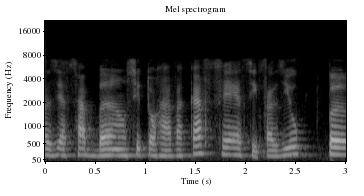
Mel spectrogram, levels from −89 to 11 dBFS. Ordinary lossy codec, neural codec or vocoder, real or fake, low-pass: Opus, 64 kbps; none; real; 7.2 kHz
